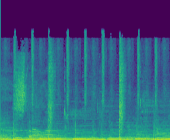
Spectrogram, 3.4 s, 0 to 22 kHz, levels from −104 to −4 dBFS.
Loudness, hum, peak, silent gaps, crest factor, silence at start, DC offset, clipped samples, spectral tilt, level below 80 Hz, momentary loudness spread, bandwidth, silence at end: -18 LUFS; none; -4 dBFS; none; 12 dB; 0 s; 7%; under 0.1%; -6 dB/octave; -22 dBFS; 4 LU; 17.5 kHz; 0 s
